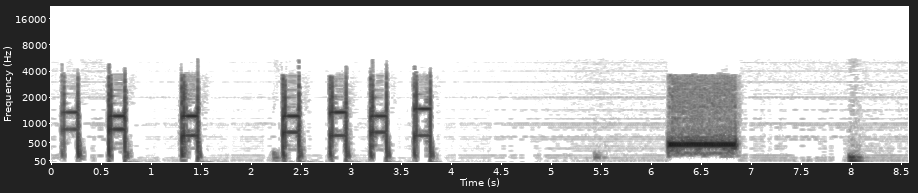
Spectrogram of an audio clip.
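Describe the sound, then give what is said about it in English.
A telephone keypad beeps out seven quick touch-tone digits in an uneven rhythm, dialing the CDC, then after a pause a single ringback tone sounds once, followed by a soft click. No voices. “We'll see if the CDC can pick up a phone.”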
